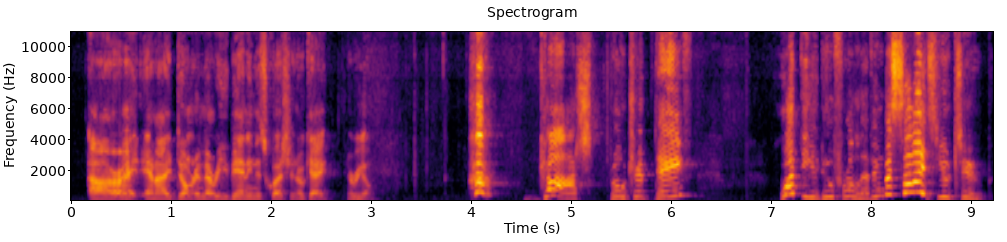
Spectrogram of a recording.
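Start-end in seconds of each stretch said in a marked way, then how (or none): 4.0-9.1 squeaked out very high. A YouTuber reads a viewer's question aloud in a Mickey Mouse voice. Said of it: "My question in your Mickey Mouse voice".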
